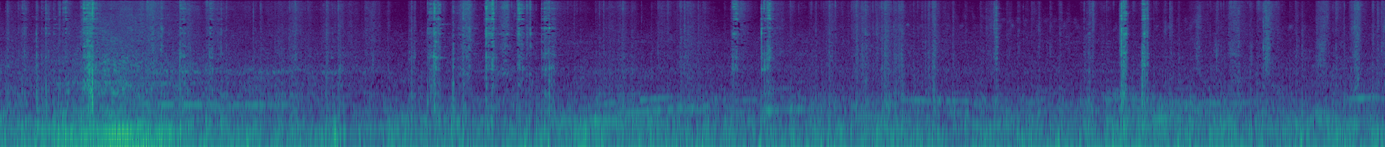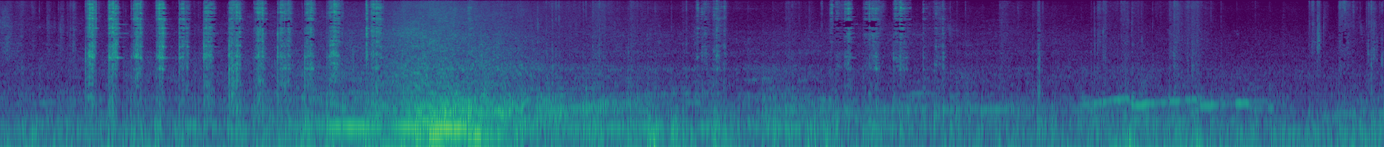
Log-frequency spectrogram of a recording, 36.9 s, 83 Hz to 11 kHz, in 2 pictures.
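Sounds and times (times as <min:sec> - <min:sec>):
vehicle passing: 0:00.0 - 0:05.1, 0:21.4 - 0:36.9
leaves scraping and rustling on grate: 0:00.0 - 0:36.9.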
